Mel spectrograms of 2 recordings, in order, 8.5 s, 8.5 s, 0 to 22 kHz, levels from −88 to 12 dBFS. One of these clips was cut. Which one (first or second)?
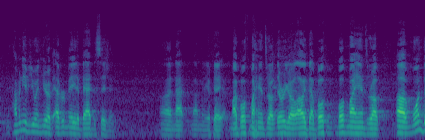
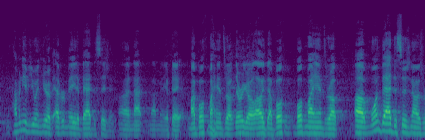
second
